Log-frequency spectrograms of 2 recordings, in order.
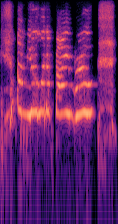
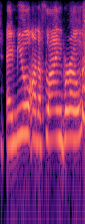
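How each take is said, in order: First: High, slow and cracking with laughter; laughing through it. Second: Said in the usual way. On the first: Real, not acted. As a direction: squeeze the words out between laughs. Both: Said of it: "Child, I am dying".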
